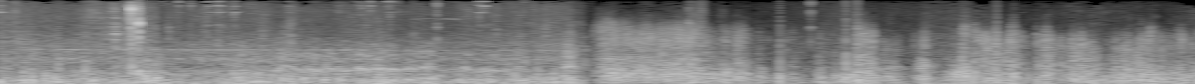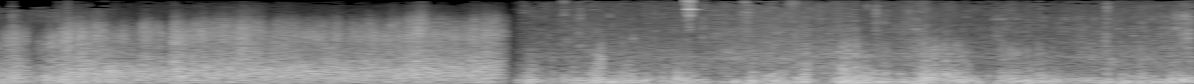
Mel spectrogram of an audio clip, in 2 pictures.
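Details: Heavy wind buffeting the microphone, with rumbling outdoor noise near a dock and no barking or other animal call.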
